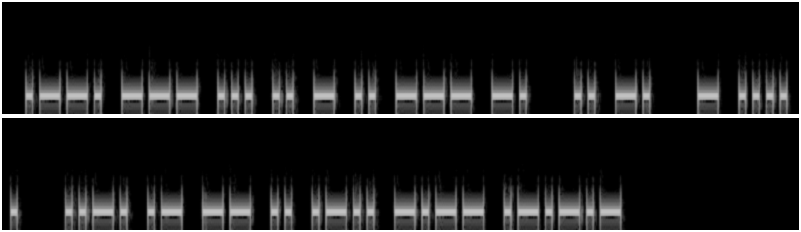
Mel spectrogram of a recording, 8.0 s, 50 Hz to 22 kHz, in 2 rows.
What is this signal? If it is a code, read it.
Morse code, heard as a keyed tone, about 34 wpm, 700 Hz. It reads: POSITION IN THE FAMILY.
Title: Sentences from Top 1200 Words 35wpm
